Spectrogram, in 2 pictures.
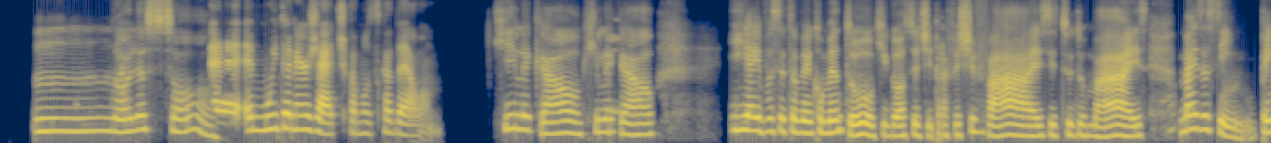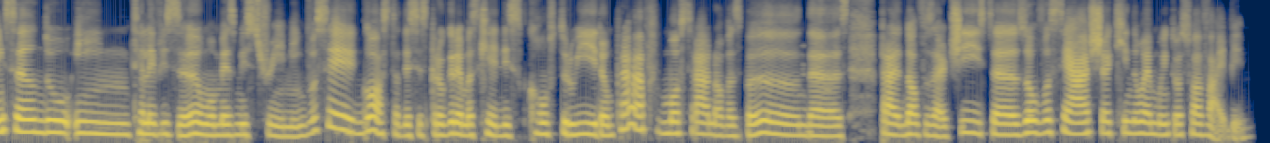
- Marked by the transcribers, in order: unintelligible speech
- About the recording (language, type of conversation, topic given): Portuguese, podcast, Como você escolhe novas músicas para ouvir?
